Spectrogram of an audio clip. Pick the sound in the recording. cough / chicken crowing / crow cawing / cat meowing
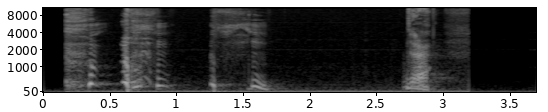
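cough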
